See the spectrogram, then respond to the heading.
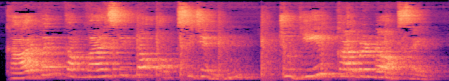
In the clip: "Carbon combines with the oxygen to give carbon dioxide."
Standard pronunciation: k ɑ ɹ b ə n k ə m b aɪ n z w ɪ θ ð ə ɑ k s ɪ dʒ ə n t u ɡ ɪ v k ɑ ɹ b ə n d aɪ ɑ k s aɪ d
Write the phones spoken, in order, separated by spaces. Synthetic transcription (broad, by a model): k ɑ ɹ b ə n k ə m aɪ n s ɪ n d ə ɑ k s ɪ dʒ ə n t u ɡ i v k ɑ ɹ b ə n d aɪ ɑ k s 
